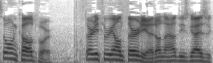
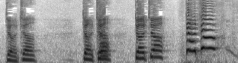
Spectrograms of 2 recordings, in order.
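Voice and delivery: chanted "dun dun", climbing higher and louder to a squeal; building suspense sting; 5 semitones higher, 9 dB louder than usual. Pretend. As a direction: ramp up a mock dramatic sting. Mock suspense sting, rising each time.

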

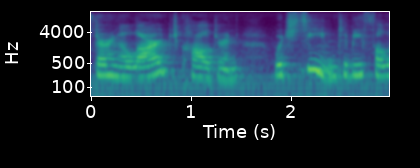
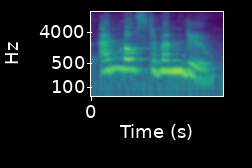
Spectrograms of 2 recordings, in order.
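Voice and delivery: higher, louder blunt retort; the Duchess brushing Alice off; 6 semitones higher, 8 dB louder than usual. A narrator's reading. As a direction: slap it down bluntly.

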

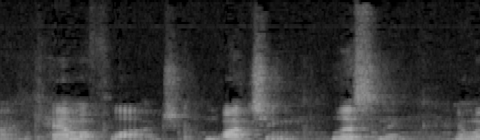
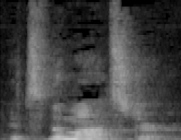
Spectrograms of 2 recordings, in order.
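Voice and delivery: raised, alarmed owl cry; a touch of a screech, higher than usual; mild screech; 4 semitones higher, 4 dB louder than usual. A narrator's reading. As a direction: sound the alarm, without full screaming. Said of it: "Swooper fluttered up from his branch and screeched".

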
